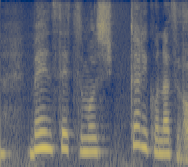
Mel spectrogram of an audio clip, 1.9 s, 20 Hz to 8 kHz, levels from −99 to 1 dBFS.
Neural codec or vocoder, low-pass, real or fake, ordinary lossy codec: codec, 16 kHz, 0.5 kbps, X-Codec, WavLM features, trained on Multilingual LibriSpeech; none; fake; none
